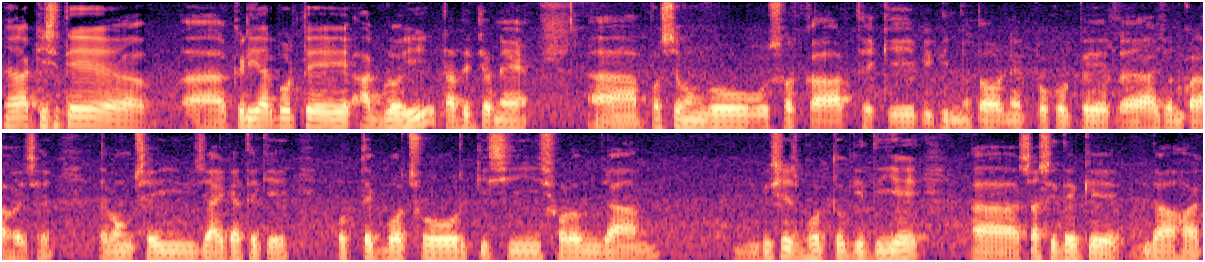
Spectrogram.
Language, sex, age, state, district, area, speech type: Bengali, male, 45-60, West Bengal, Purba Bardhaman, urban, spontaneous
